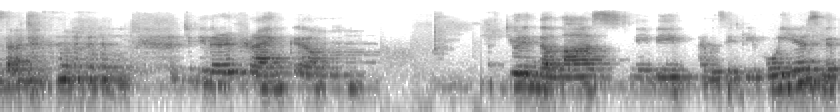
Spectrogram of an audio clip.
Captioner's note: chuckles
